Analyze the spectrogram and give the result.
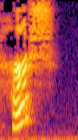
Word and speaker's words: Hirsch: Okay, and next order of business is, for Gravity Falls creator, I make sure I pronounce his name right, Alex Hirsch? – Yep.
